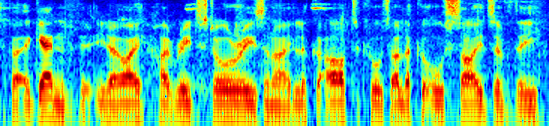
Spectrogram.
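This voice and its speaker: A man's voice: medium pitch, little pitch movement, a little fast, warm tone. A man talking casually and musingly as he walks outdoors, opinionated and mildly sweary. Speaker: vlogger. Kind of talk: casual rambling walk-and-talk monologue. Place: outdoors, walking suburban riverside streets. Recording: outdoor background noise. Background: outdoor ambience.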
